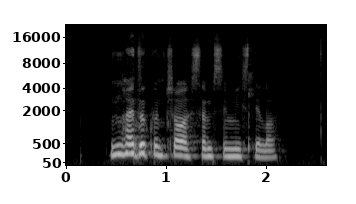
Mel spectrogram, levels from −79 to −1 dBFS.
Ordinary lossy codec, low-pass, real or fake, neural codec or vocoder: none; 19.8 kHz; fake; vocoder, 44.1 kHz, 128 mel bands, Pupu-Vocoder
